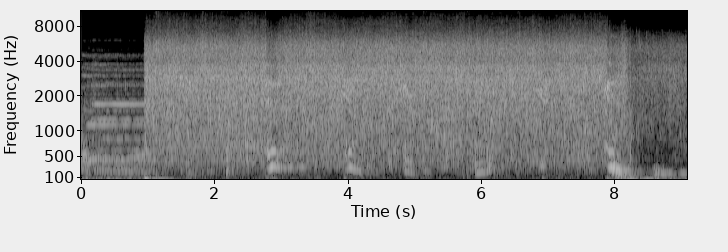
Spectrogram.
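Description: Water gushes and sprays loudly.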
